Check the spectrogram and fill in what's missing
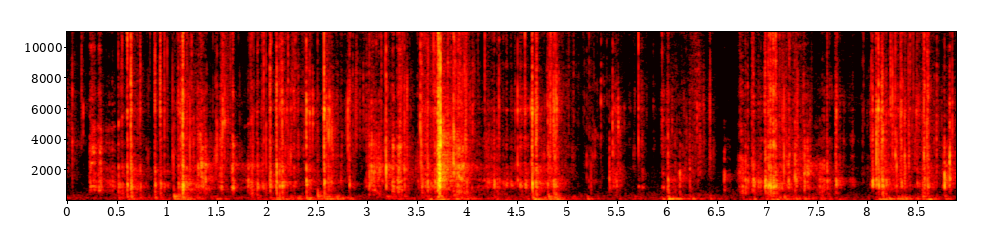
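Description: A utility knife cuts shreds from a solid, dry, red-orange translucent oval soap bar held in the hand. The sound is a quiet, continuous run of crisp, bright scraping and crunching strokes, with one sharper snap partway through. There is almost no low end.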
